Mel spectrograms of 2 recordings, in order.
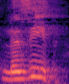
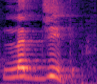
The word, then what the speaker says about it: लज्जित: उसके बाद है लजीत। क्या है? लजीत। इसको उच्चारण होगा लजीत, लेकिन सही शब्द कौन सा है? लज्जित, यानी कि शर्म, हमें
